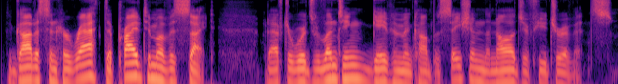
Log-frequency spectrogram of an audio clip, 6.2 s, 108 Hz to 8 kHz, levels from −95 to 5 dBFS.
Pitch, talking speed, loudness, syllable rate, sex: 115 Hz, 215 wpm, -23 LUFS, 6.7 syllables/s, male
